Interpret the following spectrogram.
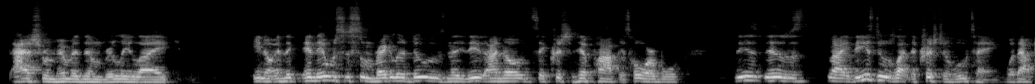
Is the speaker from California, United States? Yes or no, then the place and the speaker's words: no; North Carolina, United States; born there; Because I was born in North Carolina, and we first went to a Kojic church, which was predominantly Black.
